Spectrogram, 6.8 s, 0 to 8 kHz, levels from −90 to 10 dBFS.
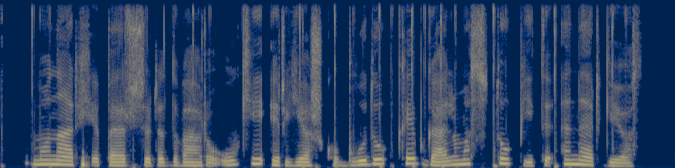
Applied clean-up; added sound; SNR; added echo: classical method spectral subtraction.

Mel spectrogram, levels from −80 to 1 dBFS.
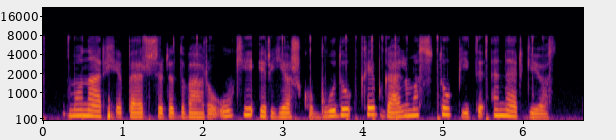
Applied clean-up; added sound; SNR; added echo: none; Typing; 19 dB; none.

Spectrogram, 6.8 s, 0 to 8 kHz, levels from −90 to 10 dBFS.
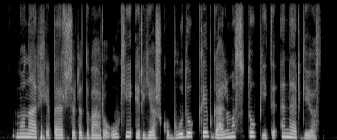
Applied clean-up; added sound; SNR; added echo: none; none; none; none.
